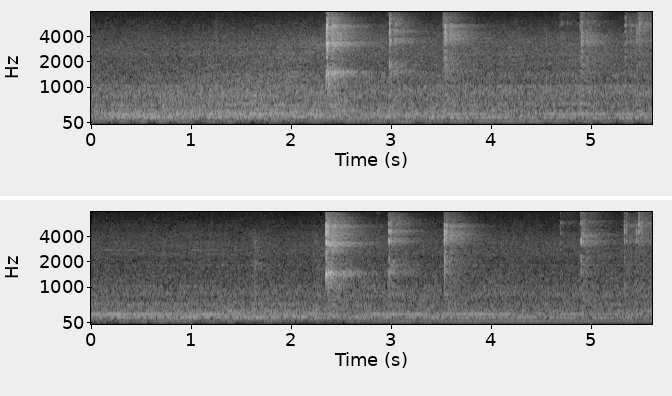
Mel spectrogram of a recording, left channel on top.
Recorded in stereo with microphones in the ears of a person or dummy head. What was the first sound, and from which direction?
A crack, 50° right (ahead or behind).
